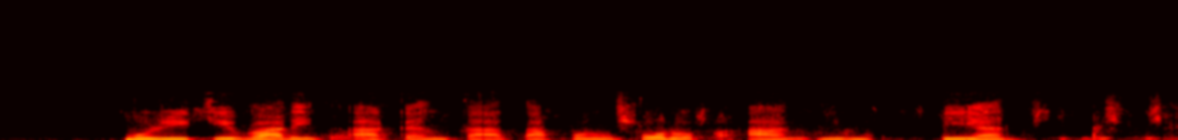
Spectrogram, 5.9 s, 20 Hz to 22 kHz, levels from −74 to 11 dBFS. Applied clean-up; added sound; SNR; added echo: neural separator model SepFormer DNS4.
